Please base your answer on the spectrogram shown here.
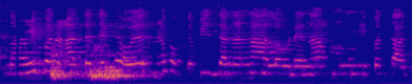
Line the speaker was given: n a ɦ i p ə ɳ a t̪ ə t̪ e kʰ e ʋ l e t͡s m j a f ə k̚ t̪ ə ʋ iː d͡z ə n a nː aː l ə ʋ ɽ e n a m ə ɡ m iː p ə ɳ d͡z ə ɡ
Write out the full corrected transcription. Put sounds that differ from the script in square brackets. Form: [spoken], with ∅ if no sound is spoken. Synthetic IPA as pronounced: n a ɦ i p ə ɳ a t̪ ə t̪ e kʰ e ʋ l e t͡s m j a f ə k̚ t̪ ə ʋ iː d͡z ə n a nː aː l ə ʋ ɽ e n a m ə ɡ m iː p ə ɳ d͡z [a] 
